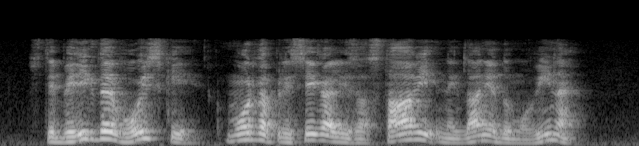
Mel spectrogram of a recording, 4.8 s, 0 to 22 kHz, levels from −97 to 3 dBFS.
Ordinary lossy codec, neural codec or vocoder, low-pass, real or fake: none; none; 7.2 kHz; real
